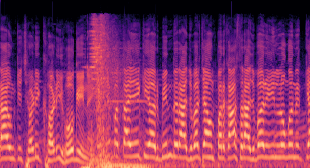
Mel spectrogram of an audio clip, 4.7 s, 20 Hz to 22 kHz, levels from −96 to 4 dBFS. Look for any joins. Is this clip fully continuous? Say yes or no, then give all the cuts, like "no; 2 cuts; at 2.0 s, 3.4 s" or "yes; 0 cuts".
no; 1 cut; at 1.7 s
